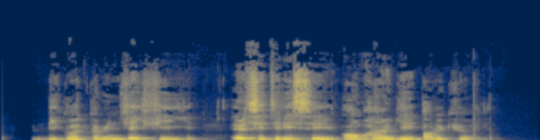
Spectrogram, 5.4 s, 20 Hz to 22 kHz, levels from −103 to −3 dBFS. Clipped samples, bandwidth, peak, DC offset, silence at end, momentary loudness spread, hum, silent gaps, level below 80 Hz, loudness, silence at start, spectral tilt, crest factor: under 0.1%; 15.5 kHz; -2 dBFS; under 0.1%; 0.6 s; 12 LU; none; none; -58 dBFS; -20 LUFS; 0.35 s; -4.5 dB/octave; 18 dB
